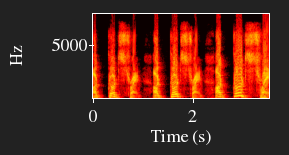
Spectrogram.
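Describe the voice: In a raspy, put-on character voice, a man speaks very slowly at a fairly high pitch.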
